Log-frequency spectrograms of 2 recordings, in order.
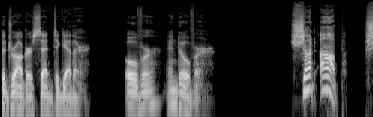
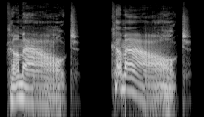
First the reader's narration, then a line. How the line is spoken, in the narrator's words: one of the undead croaked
